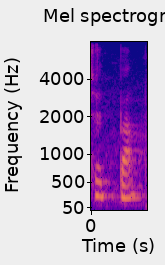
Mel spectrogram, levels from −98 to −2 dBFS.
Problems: low volume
